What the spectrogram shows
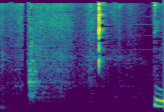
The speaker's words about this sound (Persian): صدای ظرف میاد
